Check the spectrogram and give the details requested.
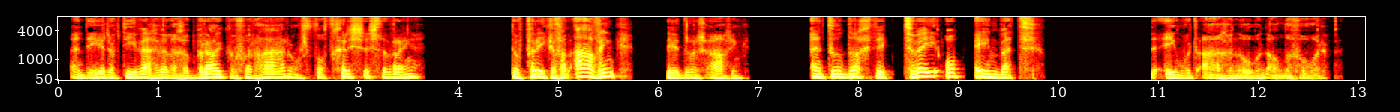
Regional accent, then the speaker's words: Dordrecht, South Holland, Netherlands; En onder armoedige omstandigheden zich gevestigd in Dordrecht. En daar ben ik dan geboren

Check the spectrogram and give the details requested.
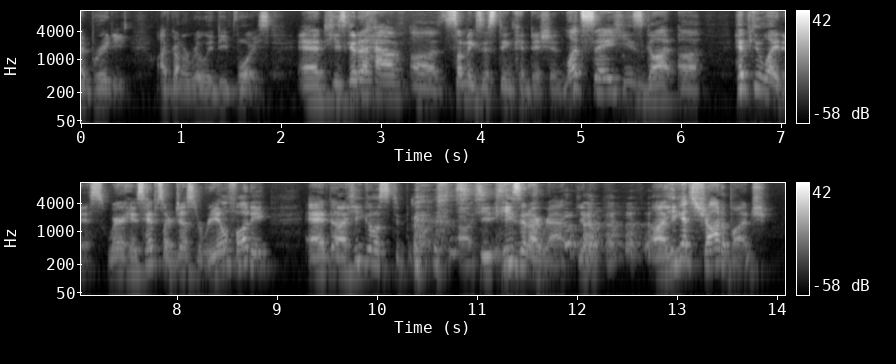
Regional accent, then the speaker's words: Canada; I am Canadian

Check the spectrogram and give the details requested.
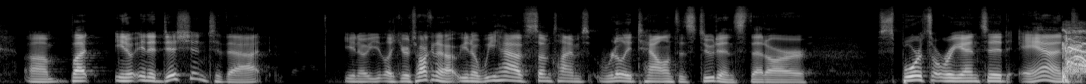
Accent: Pennsylvania, United States; moved away; also born or lived in New Jersey; I am from Pennsylvania, graduating class of 915 students

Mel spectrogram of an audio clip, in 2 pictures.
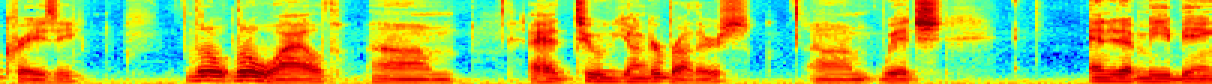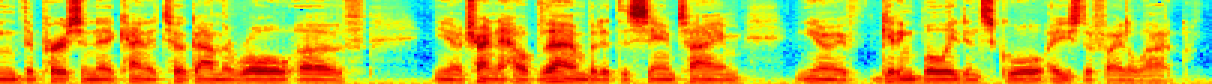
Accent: New Britain, Connecticut, United States; born or raised there; also born or lived in Derby, Connecticut / Hartford, Connecticut

